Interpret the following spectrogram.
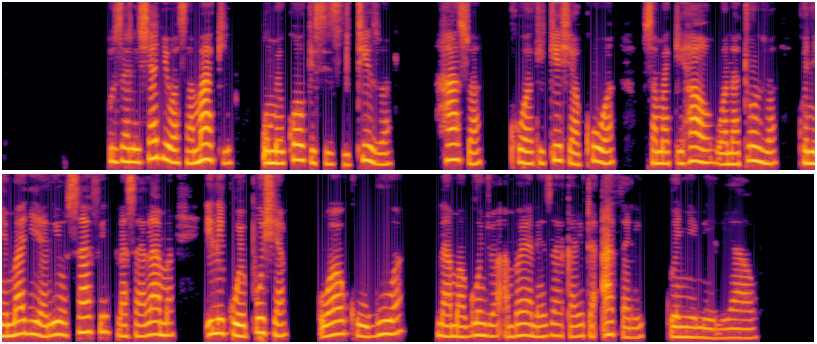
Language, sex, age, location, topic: Swahili, female, 18-24, Dar es Salaam, agriculture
